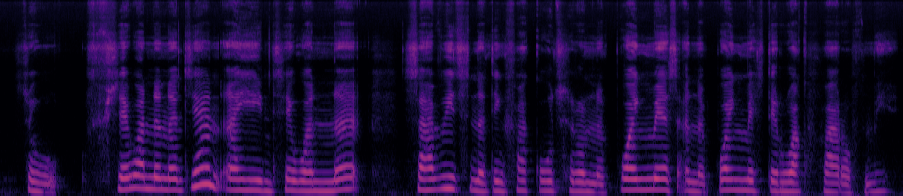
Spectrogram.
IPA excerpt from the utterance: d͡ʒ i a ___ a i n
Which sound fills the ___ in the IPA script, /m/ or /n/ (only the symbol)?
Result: n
